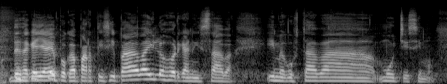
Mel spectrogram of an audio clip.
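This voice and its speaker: Over noticeable background noise, a woman with a fairly low pitch talks at a fairly quick pace with ordinary pitch variation. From Canary Islands, La Palma. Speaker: news writer and broadcast announcer. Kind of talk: interview answer.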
